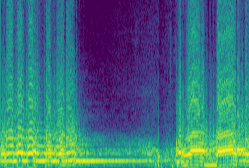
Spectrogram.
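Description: A man's voice through a public-address loudspeaker, with a steady ringing tone of microphone feedback under it. The voice stops after less than a second, and the feedback tone carries on alone through the pause.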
